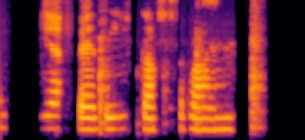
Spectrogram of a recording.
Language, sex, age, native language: Icelandic, other, 6, Icelandic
